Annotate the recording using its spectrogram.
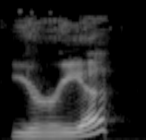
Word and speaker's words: urea: And something called, if I'm pronouncing it correctly, it's four letters, so hopefully I am, urea, U-R-E-A. Urea. – That sounds about right.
